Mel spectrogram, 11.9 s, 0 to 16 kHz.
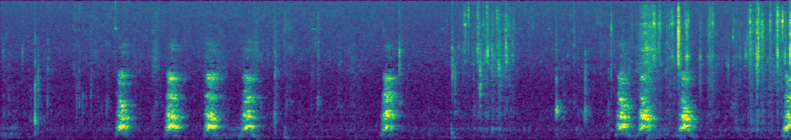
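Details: Three-month-old Great Pyrenees puppy named Libre, indoors at home eating dry kibble, February 2015; short husky bursts come in a run of four about half a second apart, then an isolated one, then another quick cluster near the end.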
